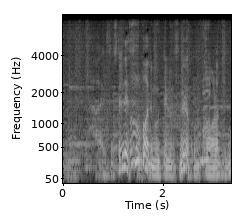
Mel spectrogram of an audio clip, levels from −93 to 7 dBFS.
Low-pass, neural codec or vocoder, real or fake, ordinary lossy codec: 7.2 kHz; vocoder, 24 kHz, 100 mel bands, Vocos; fake; none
